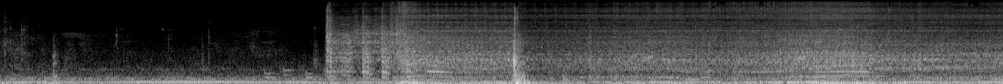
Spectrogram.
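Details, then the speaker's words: Recovered stolen Mini started with a jump box: cranks and catches, then runs with a lumpy, uneven idle and wavering revs. Battery light on; alternator suspected to be bad. "you hear the way it's running yep what is that really i am afraid so the question is why we have a battery light and most likely alternator is no bueno"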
